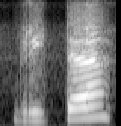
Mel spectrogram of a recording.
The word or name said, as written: Grita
